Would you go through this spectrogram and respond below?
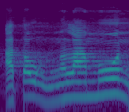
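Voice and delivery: ordinary talk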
